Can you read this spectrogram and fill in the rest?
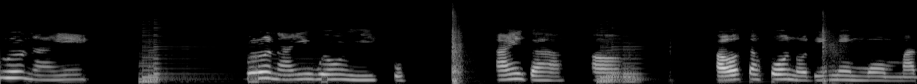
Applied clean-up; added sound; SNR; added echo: neural mask model RNNoise.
